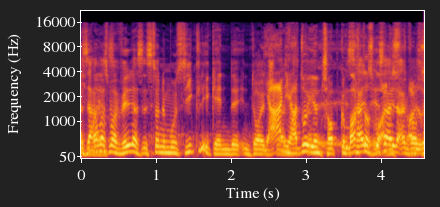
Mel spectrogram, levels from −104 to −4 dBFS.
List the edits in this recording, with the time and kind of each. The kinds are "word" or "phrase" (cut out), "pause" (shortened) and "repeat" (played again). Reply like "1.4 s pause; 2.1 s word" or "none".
0.9 s word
